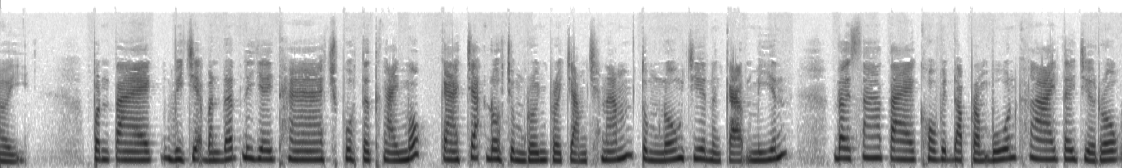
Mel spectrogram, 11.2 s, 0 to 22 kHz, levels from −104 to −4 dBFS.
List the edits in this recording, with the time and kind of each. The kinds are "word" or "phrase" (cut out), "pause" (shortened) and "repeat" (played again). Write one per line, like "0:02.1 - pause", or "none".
none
